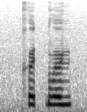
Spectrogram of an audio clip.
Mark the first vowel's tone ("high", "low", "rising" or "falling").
high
